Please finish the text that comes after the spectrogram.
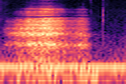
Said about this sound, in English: I'm gonna yawn, sorry.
